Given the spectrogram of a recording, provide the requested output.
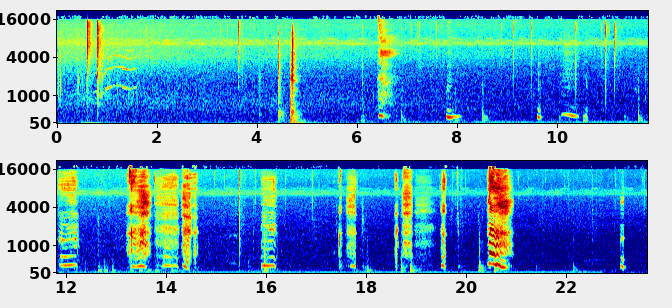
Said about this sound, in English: The latch to my door broke a while back. Pushing this in front of the door is the only way to keep it closed.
